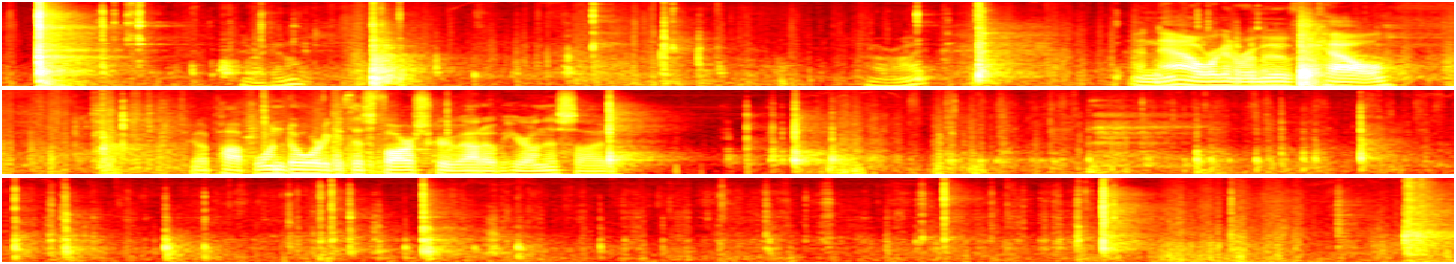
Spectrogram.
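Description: Hand tools click and tap against metal parts.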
